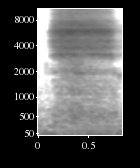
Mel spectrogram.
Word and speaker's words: shape: that means that I need to make the long vowel sound when I read the word and the E's going to be silent so I'll say a shape shape I'll write it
